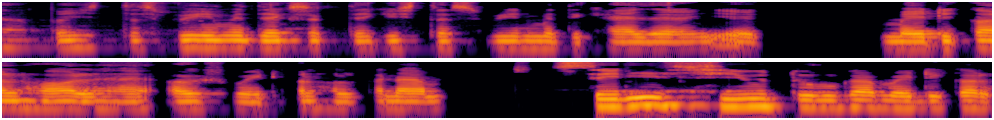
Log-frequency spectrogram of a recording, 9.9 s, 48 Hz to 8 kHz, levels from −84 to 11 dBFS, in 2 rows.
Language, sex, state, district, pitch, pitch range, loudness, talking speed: Hindi, male, Bihar, Lakhisarai, 120 Hz, 115-125 Hz, -17 LUFS, 180 wpm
